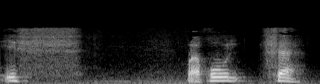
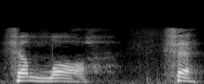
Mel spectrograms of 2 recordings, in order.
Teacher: ولو وضعت يدي أمام فمي سأجد أن ثمة هواء يضرب باليد، لأنه خرج مع الحرف جريان للنفس، جرى معها النفس.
